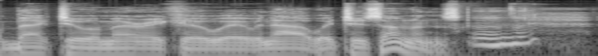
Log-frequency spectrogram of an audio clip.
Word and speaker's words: Tucsonans: And then back to America where we're Tucsonans. Tucsonans. Correctly pronounced.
